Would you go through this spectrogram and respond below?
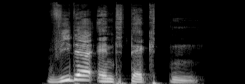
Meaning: inflection of wiederentdecken: 1. first/third-person plural preterite 2. first/third-person plural subjunctive II
- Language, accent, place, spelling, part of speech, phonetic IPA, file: German, Germany, Berlin, wiederentdeckten, adjective / verb, [ˈviːdɐʔɛntˌdɛktn̩], De-wiederentdeckten.ogg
